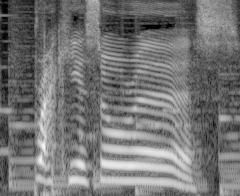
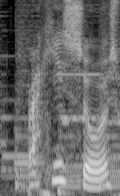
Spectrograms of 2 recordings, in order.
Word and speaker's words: brachiosaurus: wonderful stegosaurus bye stegosaurus let's learn all about brachiosaurus how do you say that again bra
